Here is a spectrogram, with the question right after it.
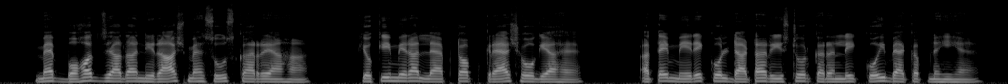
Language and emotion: Punjabi, sad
